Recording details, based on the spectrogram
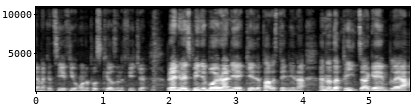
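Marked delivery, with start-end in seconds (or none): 4.3-5.6 bad, terrible, put-on Italian accent. Gamer signing off a gameplay video, in a terrible Italian accent. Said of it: "I'm such a terrible Italian accent".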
